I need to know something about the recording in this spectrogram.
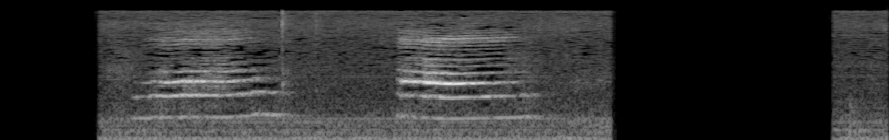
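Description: A domestic cat meowing twice, the two meows about a second and a half apart, cut off abruptly.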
